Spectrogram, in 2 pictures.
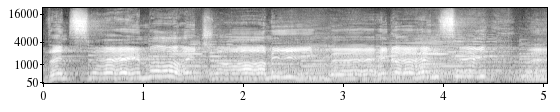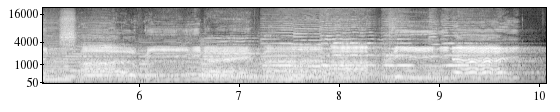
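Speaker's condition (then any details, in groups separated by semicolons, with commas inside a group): No condition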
